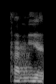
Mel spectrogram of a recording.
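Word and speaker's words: Khmer: yung pinak ginagamit nila kamir ay kamir is the right pronunciation paron kamir is designed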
